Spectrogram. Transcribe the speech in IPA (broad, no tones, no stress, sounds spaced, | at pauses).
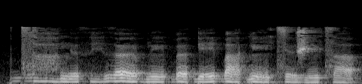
d͡z a̤ n ʏ θ e̤ ð œ b ẽ ɓ œ ɠ e ɓ a ɠ ẽ t͡s ʏ ʒ ẽ t͡s a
